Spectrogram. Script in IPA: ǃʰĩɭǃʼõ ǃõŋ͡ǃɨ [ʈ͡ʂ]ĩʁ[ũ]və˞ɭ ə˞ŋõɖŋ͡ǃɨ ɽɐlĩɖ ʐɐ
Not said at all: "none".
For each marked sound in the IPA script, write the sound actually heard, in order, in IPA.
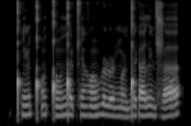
ʈ͡ʂ, õ

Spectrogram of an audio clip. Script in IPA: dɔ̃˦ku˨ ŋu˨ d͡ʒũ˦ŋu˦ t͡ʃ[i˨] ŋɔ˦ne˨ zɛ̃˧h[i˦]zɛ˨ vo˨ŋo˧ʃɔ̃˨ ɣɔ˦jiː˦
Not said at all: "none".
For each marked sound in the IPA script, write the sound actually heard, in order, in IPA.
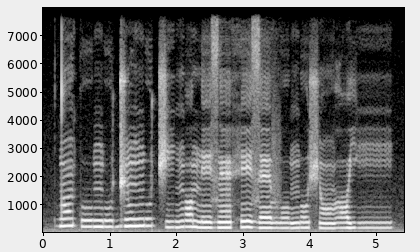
i˨, e˦

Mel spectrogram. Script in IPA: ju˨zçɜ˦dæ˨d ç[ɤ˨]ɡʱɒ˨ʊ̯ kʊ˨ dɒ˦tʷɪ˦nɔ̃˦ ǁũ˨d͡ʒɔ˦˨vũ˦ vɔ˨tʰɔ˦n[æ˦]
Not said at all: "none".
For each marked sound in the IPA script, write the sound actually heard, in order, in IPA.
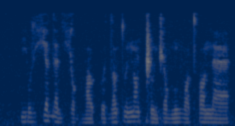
ɔ˨, æ˦

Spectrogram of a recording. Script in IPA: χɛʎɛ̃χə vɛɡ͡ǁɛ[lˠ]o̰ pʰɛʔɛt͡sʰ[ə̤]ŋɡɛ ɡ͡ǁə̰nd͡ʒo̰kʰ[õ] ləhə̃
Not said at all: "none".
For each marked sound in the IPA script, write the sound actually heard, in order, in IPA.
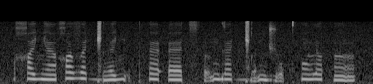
ʎ, ə̰, õ

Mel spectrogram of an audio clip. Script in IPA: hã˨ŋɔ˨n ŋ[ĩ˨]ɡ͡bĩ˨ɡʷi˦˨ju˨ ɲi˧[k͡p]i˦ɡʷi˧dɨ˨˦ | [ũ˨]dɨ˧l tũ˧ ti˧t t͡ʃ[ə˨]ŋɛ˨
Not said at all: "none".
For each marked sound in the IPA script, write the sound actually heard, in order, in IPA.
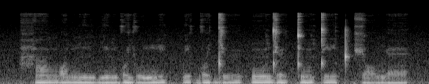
ĩ˨, k͡p, ũ˦, ɔ˨

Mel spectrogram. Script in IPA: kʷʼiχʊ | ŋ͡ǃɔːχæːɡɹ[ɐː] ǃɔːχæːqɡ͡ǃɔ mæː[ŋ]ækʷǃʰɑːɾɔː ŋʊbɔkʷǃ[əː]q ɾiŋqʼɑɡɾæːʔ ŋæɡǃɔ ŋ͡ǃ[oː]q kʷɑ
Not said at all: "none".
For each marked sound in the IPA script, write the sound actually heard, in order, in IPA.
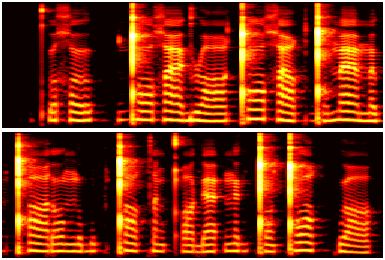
ɑː, m, ɑː, ɔː

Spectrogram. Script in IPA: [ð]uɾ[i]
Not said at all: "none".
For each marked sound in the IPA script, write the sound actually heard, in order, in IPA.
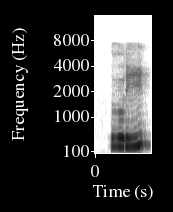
ð, i

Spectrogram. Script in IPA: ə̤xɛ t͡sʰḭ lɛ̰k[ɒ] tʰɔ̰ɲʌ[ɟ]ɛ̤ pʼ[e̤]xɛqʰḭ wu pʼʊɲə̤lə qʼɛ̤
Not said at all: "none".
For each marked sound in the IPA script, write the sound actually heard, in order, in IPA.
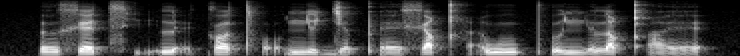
ɒ, ɟ, ɛ̤

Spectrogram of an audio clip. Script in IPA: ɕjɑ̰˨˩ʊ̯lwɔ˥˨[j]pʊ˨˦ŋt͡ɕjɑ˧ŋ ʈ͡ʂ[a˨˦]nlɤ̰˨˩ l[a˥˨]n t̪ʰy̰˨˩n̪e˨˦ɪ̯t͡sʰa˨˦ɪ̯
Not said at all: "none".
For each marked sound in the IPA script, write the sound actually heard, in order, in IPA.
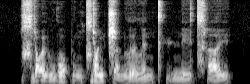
none, a˨˦, ə˥˨

